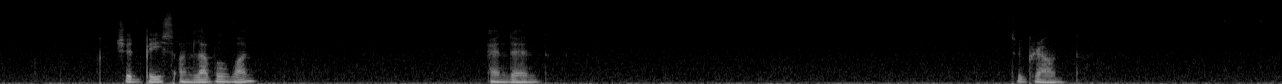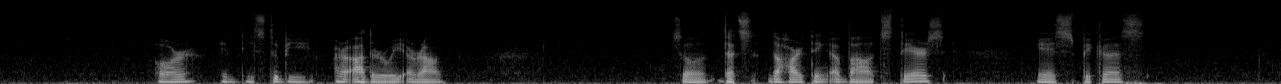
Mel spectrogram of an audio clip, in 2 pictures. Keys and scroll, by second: 7.3 Escape, 13.4 Escape, 13.8 Escape, 18.1 Escape, 18.4 Escape, 23.2 Escape, 23.5 Escape.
